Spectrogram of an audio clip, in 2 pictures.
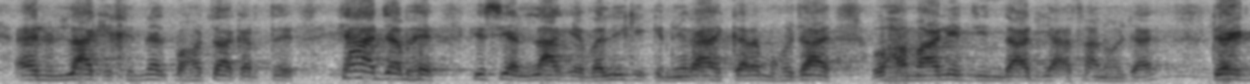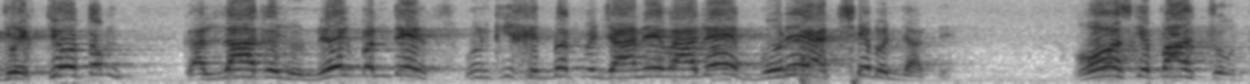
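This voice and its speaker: A man's voice: sits high, expressive, gravelly, pushed and bright, a little hiss or hum. A man preaching a sermon, telling a story with acted dialogue and rising into fervent prayer.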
